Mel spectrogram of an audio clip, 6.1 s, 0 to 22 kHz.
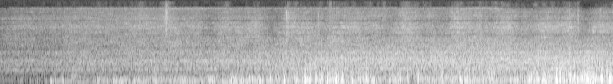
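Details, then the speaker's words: Tesla Model 3 driving after the rattling plastic aero wheel covers were refitted and secured with cable ties: road and tire rumble builds with speed, no rattling or clicking from the wheels. "As you see, the car is not making any noise from the wheels now. I fixed the problem with the cover, the plastic cover, what makes the noise."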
